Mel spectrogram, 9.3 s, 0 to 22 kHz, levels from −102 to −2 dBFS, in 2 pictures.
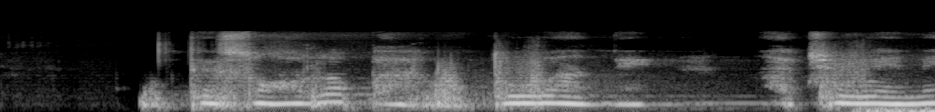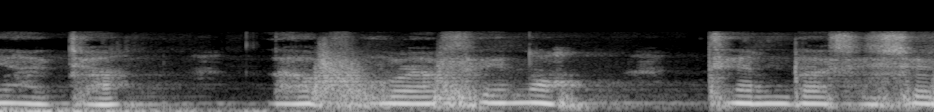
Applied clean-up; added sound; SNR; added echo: none; Boom; 10 dB; reverberation time 1.3 s.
